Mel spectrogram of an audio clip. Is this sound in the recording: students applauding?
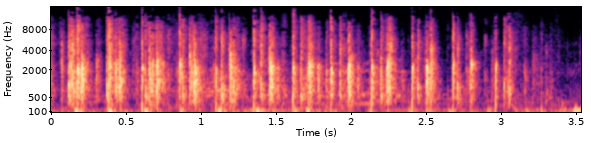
yes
